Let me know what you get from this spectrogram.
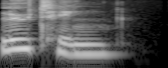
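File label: "looting", British English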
